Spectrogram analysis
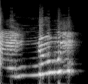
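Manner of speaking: high, squealing grandma who always knew; a grandma bursting with I-told-you-so, pitched high; excited grandma. Retold or imitated. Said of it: "And Grandma's like".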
